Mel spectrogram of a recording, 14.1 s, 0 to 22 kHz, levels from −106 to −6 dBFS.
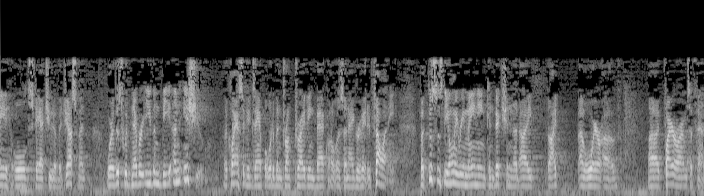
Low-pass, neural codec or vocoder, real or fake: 7.2 kHz; none; real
